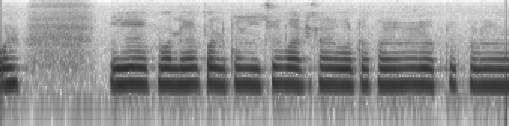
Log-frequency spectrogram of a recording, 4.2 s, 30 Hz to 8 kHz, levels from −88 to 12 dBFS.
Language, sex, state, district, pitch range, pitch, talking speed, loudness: Hindi, female, Bihar, Patna, 195-200 Hz, 195 Hz, 210 wpm, -14 LUFS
